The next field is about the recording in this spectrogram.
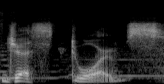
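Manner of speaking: creaky, echoey, rough talking-skull voice. Storyteller voicing a skull replying to the group, in a creaking, echoing voice. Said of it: "in a creaking, echoing voice".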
